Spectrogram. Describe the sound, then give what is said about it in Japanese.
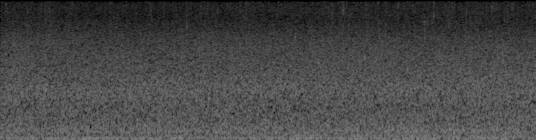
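A steady, even rush of flowing river water heard from a mountain path, soft, with no breaks or changes over the few seconds and no voices. “ねえ、川の音が聞こえない？”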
